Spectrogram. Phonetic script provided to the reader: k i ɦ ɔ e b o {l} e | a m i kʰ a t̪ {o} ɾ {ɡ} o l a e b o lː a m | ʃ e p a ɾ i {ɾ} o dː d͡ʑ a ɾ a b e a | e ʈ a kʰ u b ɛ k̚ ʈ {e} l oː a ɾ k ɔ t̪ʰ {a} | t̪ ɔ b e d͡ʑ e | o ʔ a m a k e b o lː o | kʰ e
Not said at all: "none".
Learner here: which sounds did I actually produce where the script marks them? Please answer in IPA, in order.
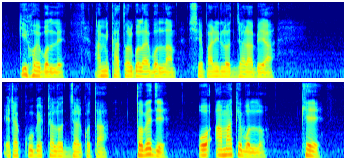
lː, o, ɡ, l, a, a

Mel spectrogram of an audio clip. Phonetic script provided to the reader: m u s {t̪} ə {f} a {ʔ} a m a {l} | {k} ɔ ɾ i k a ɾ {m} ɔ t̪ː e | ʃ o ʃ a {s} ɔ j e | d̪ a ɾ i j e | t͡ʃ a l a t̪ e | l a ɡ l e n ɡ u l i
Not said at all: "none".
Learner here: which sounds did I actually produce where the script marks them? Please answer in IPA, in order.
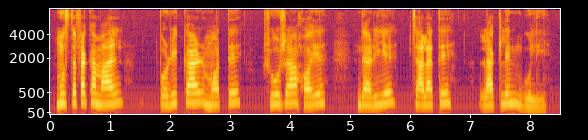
t̪, f, k, l, p, m, h

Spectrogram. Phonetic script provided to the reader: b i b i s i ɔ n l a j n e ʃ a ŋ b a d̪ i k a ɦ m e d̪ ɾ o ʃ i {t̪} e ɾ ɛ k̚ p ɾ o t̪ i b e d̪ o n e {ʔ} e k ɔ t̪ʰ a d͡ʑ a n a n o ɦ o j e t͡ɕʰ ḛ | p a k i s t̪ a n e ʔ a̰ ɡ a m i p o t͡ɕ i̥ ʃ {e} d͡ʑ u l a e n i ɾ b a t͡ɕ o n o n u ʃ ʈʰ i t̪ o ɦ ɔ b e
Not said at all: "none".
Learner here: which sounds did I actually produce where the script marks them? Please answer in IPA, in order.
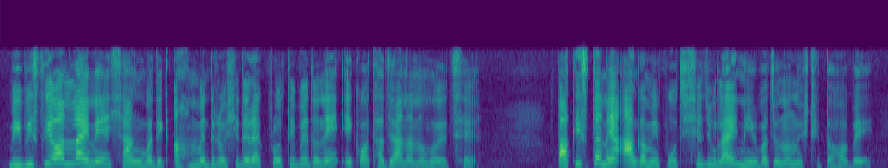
d̪, ʔ, e

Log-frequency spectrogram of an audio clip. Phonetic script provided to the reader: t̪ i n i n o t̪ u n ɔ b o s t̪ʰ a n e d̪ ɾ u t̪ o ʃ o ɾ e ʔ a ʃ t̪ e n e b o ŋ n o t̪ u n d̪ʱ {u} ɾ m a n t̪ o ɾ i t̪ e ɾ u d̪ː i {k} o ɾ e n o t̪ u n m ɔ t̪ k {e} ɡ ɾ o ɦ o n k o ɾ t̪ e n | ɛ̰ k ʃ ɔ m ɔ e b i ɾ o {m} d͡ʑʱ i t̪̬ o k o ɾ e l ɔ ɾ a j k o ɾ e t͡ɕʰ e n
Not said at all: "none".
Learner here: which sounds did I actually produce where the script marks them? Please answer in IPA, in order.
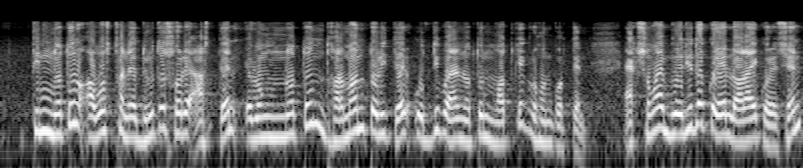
ɔ, p, e, none

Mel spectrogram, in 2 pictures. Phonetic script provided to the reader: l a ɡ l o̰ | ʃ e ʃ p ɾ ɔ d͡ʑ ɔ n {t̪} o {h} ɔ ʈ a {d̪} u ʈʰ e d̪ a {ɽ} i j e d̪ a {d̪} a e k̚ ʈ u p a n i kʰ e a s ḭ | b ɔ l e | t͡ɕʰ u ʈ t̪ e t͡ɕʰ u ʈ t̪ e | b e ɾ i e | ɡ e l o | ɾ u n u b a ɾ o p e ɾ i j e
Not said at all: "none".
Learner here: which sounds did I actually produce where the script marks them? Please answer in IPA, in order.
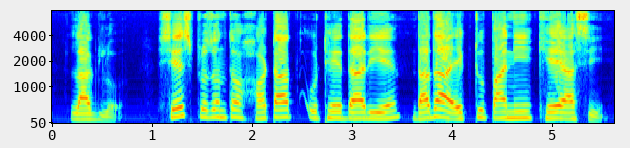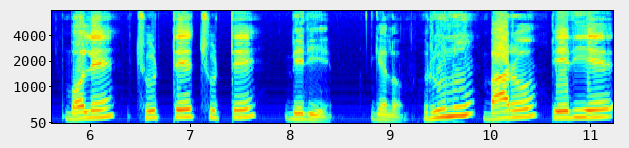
t̪, h, t̪, ɾ, d̪

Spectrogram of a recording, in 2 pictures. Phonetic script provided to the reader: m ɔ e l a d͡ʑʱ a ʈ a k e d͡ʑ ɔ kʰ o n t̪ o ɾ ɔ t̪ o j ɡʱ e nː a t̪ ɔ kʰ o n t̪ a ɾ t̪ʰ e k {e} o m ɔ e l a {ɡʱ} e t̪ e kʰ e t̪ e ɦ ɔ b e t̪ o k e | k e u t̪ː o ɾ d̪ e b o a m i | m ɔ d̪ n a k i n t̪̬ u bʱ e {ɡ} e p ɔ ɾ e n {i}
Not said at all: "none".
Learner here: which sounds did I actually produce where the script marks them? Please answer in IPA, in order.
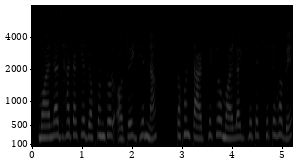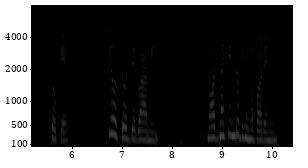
e, ɡʱ, ŋ, i

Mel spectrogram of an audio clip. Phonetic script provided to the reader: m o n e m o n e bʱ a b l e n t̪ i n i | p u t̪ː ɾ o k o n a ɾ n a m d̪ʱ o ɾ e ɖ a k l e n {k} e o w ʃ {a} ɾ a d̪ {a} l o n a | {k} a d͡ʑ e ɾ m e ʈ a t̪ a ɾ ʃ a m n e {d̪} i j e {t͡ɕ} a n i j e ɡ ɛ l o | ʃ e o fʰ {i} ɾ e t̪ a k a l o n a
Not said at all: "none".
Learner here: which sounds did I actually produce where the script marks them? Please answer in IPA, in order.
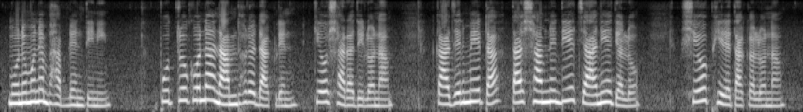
k, a, i, k, d̪, t͡ɕ, i

